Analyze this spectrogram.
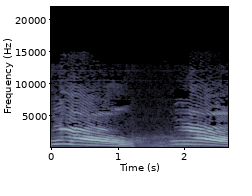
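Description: A person imitates a cat, giving two drawn-out, clearly voiced meows. Each slides downward in pitch, and a brief quiet gap separates them.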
